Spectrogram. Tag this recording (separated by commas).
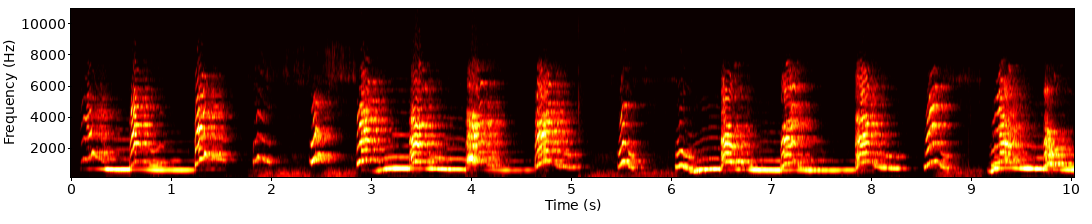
dog howling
